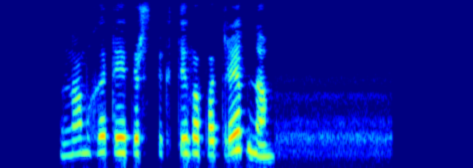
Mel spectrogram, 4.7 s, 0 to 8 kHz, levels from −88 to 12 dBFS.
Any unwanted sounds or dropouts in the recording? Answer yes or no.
no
